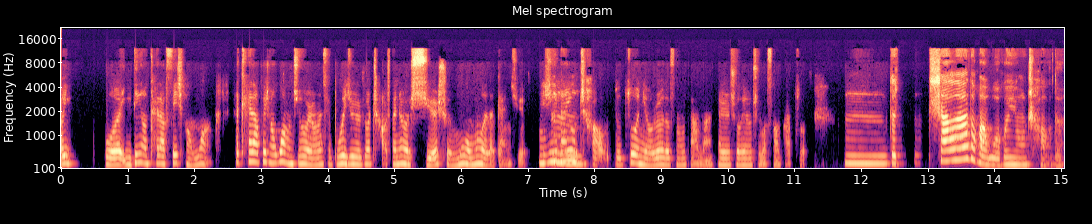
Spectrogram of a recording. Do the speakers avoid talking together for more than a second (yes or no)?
yes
